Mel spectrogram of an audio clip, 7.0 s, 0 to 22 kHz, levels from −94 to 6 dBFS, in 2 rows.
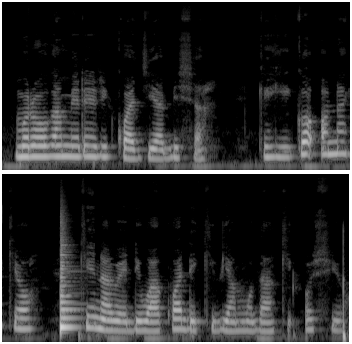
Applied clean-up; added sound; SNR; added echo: none; Snare drum; -3 dB; none.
